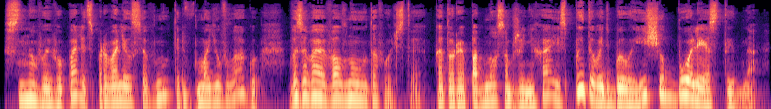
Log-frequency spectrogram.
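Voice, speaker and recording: A woman narrating a first-person romance audiobook expressively, jumping to high, loud lines in the dialogue. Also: animated, brisk, hardly any pauses, breathy edge.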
